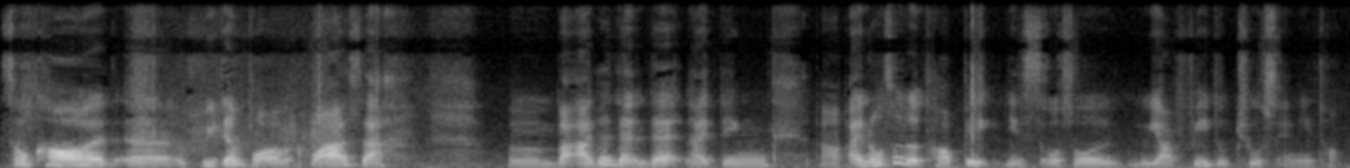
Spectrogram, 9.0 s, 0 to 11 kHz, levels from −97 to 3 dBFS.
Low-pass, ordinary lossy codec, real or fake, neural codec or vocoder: none; none; real; none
